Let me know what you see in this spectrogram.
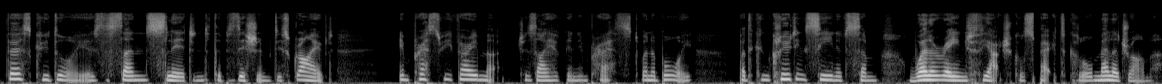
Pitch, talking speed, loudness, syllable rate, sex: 195 Hz, 185 wpm, -22 LUFS, 5.8 syllables/s, female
